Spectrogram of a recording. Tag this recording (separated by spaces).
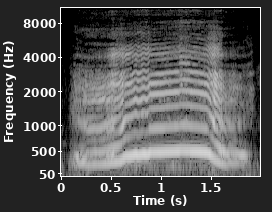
call creature fantasy monster monster-call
